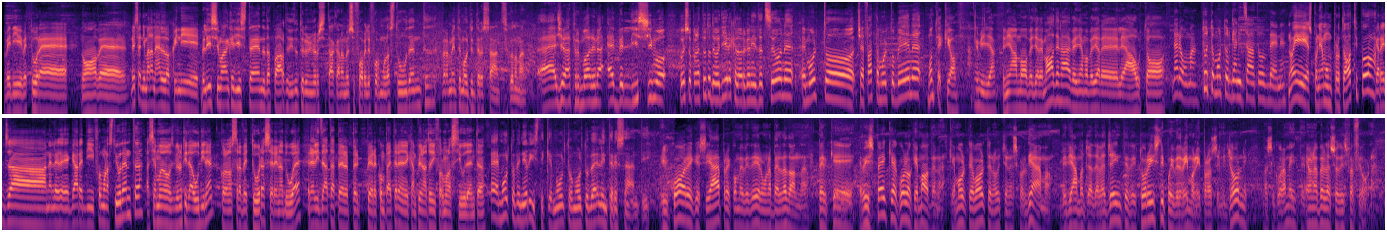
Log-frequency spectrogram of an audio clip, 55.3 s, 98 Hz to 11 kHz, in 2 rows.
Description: Le interviste ai protagonisti:
VOX-MOTOR-VALLEY.mp3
